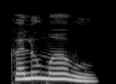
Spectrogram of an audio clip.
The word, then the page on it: ಗುಲಿಮಾವು: gulimāmu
